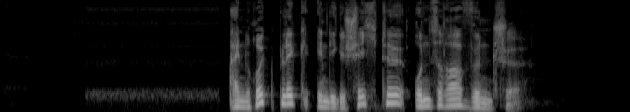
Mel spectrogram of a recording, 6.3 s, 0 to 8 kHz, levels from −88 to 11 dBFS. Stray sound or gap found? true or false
false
